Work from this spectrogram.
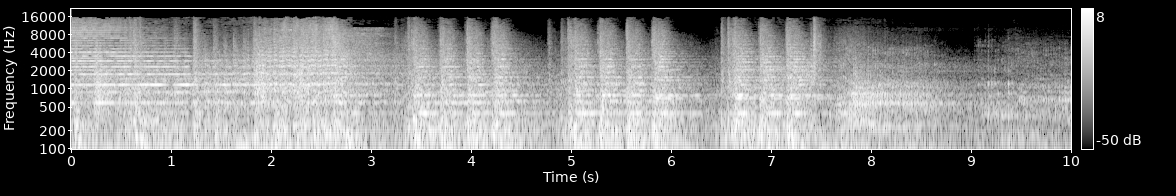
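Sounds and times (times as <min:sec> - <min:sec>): lion roar: 0:07.5 - 0:10.0.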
